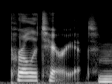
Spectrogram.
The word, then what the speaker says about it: proletariat: Proletariat pronounced prolanire lidotary that middle section those syllables terry seem complex and often missed careful articulation is needed there it is tricky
